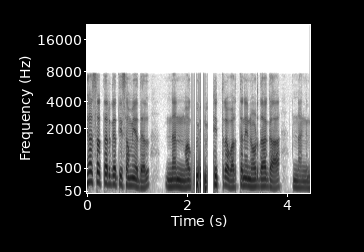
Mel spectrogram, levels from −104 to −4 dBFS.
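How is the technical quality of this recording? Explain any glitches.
One clear glitch interrupts this G.722 wideband telephone recording. Packet loss on an ADPCM call, 2.09–2.61 s, just after "ತರ್ಗತಿ ಸಮ್ಯದಲ್ ನನ್": about 320 ms of hard silences over 460 ms, longest 120 ms. The decoder's predictor and step size drift from the sender's, so sound resumes slightly distorted.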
